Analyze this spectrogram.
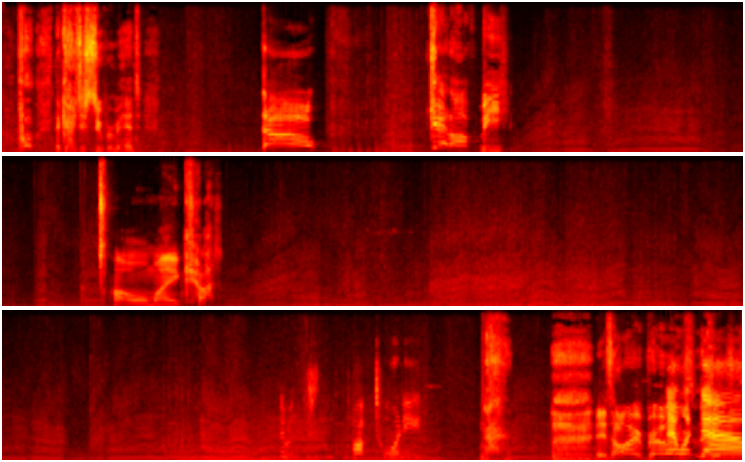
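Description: A dirt bike engine revs and whines as the bike races.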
